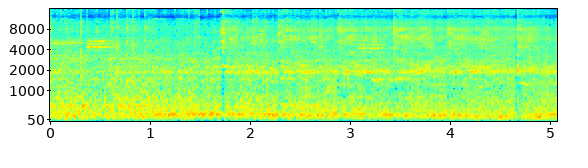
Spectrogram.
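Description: Metal spatula scraping and clinking in an iron wok as chicken and egg are stir-fried, with a couple of sharper clinks, over a steady background hiss.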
